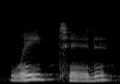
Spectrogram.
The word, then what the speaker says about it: waited: Waited. Waited. Notice it's id ends with the id sound, but you spell it with an ed.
